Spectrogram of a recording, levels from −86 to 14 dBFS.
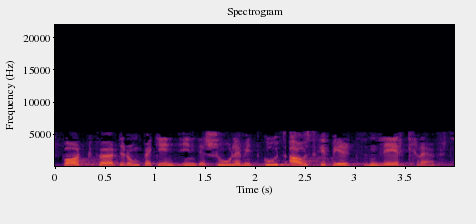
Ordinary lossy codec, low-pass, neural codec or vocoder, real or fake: MP3, 24 kbps; 5.4 kHz; none; real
